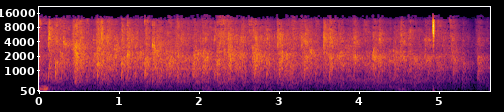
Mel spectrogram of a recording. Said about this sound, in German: Und vielleicht geben wir denen mal einen Applaus.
